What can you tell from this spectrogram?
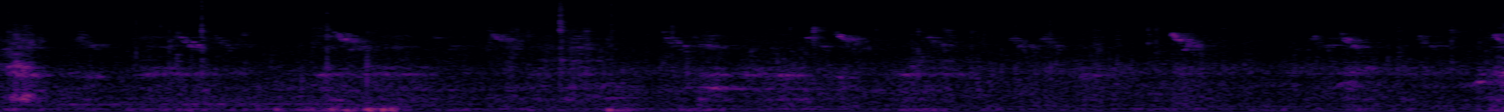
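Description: Faint birdsong: many short, repeated chirps from several birds. A few low thumps come about two and three seconds in.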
